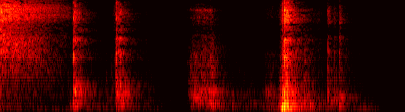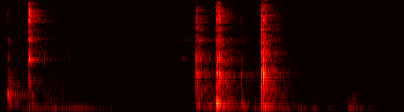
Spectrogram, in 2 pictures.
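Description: A short hiss of leftover steam that fades within about a second as the pressure cooker's whistle weight is lifted. Then a run of metal clicks and clanks as the cooker lid is twisted open and lifted off, the loudest clank about three seconds in and a last few near the end.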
